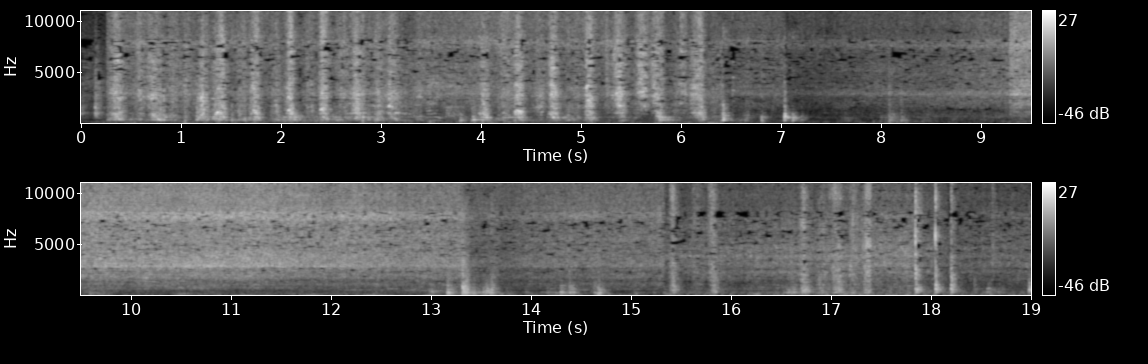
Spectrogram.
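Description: Hand work on wooden acoustic guitar bodies: a run of quick wooden knocks and scraping for the first several seconds. A steady hiss for a few seconds in the middle, then more knocking and scraping of wood.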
